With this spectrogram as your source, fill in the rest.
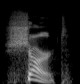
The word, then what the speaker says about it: Chartres: No, and so the name of the town that this cathedral is in, it's spelled Chartres. This is one of the most famous cathedrals in the world. And the pronunciation of the town is Chartres.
